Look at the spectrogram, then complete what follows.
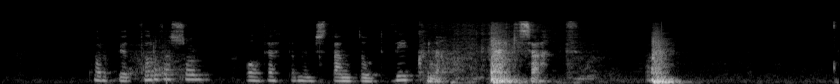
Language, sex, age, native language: Icelandic, female, 40-49, Icelandic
